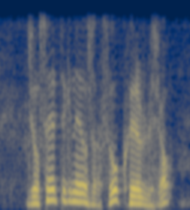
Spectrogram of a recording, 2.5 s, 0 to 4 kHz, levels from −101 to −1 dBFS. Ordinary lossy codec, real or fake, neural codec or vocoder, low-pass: none; fake; codec, 16 kHz, 4 kbps, X-Codec, HuBERT features, trained on LibriSpeech; 3.6 kHz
